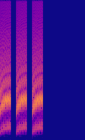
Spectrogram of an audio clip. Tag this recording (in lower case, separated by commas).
alarm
